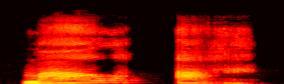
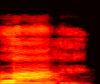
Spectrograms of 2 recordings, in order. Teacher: You don't hear anything. It's an aleph. Just the vowel.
